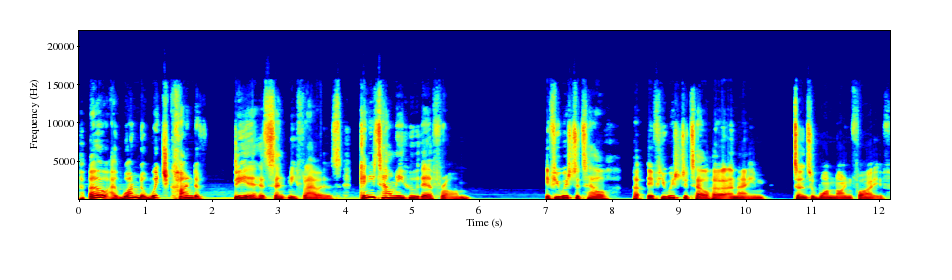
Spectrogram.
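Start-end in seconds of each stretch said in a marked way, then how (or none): 0.1-5.9 put-on excited, eager young woman's voice, high and swooping. Reading a gamebook aloud, voicing a woman receiving flowers: excited young woman's voice. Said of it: "The woman's voice sounds excited as she calls".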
